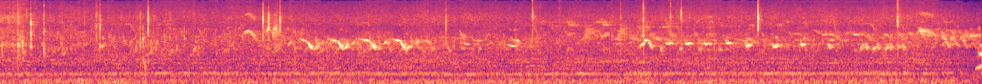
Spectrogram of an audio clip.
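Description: Honey bees buzzing steadily at low volume, a continuous droning hum from several insects close by with faint background ambience.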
